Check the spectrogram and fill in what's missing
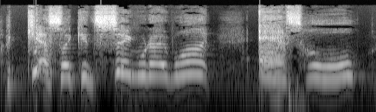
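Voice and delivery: high, insolent comeback; defiant snarl. A narrator's reading. Drunk singer answering angry host, snarling defiantly. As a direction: talk back defiantly. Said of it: "Carmine snarled defiantly".

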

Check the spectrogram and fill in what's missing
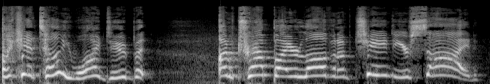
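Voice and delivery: very high, fervent love declaration; happy yelp. A narrator's reading. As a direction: declare it in a smitten squeal. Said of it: "Kenny yelped happily".

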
